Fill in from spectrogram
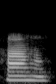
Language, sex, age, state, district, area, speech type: Marathi, female, 30-45, Maharashtra, Yavatmal, rural, conversation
